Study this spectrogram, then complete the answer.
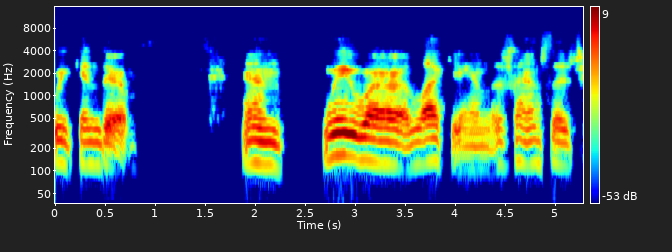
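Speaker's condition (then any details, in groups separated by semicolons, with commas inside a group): ALS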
